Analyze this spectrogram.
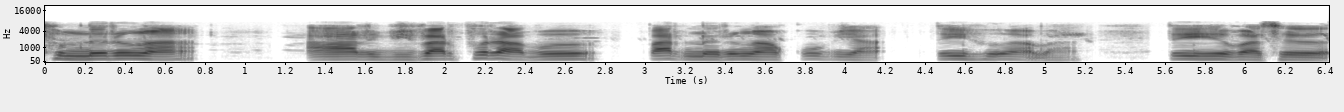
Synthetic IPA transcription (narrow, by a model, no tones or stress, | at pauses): tʰɯmnɯɾɯŋaː | ɾbibaɾpʰɯɾabɯ | paɾnɯɾɯŋakobija | tɯjɦɯa̰ba̰ | tɯjhɯbasɯ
